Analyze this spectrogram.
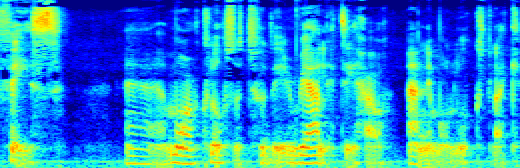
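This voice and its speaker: A woman is speaking. Her pace is very slow. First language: not English. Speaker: crochet pattern designer. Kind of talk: crafting tutorial talk-through.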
